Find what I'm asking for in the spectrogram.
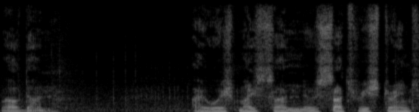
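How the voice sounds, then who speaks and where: A man puts on a raspy character voice, speaking at a fairly slow pace in a medium pitch. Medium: video game. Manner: slow, dignified.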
